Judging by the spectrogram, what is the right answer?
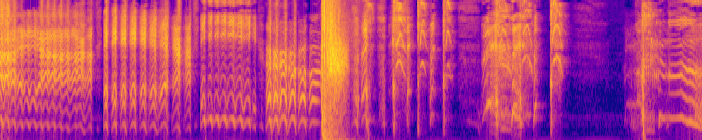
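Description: Comic sound effects: rasping, buzzy noises in short bursts, a loud whack about three seconds in, then a few falling glides near the end.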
